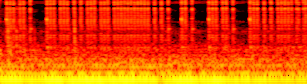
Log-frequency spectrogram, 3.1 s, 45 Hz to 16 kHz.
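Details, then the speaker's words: Suzuki Grand Vitara idling: rapid, uneven relay clicking near the glovebox and 4WD lamps flickering, only with the engine running; suspected ignition (plugs/coils) interference on the electronics. "реле постійно і воно відбувається тільки на заведено і в мене є одна ідея зараз буду перевіряти ідея полягає в тому що в нас свічки запалення або котушки Ну короче високовольтна частина дає наводку на Електроніку і від цього вона трошки дуріє"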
